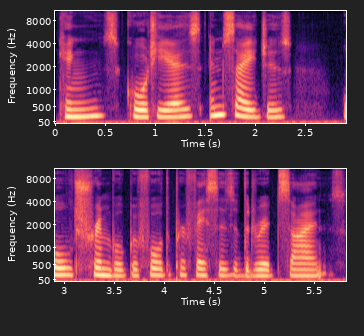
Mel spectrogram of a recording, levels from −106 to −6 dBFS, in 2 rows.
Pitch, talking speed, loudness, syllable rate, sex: 200 Hz, 135 wpm, -17 LUFS, 4.1 syllables/s, female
